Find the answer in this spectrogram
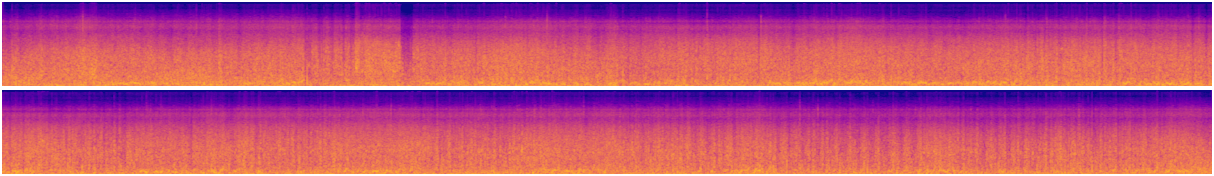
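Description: Wind rushing over a wrist-mounted camera's microphone during a tandem parachute descent under an open canopy: loud, steady wind noise.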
